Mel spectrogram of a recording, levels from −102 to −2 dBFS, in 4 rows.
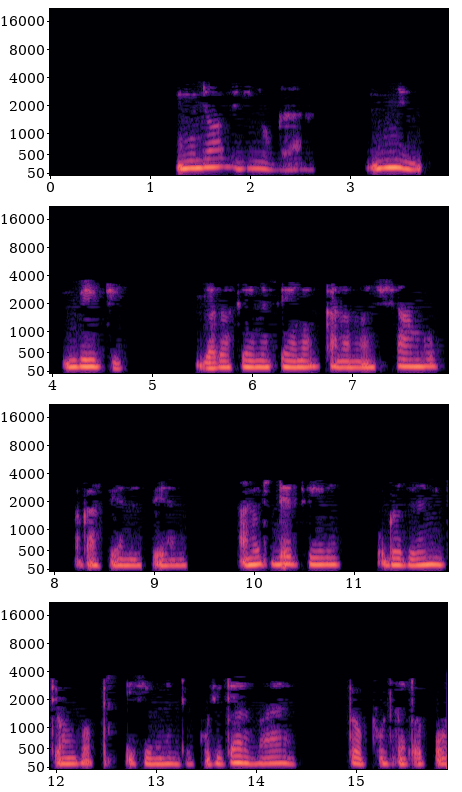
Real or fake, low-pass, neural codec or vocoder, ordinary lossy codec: fake; 3.6 kHz; codec, 16 kHz, 4 kbps, FunCodec, trained on LibriTTS, 50 frames a second; MP3, 16 kbps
